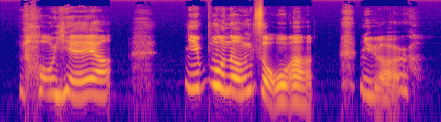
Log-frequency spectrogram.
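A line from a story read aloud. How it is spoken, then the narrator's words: Weeping. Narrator (Chinese): 一时哭倒在贾怀面前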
